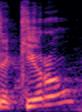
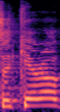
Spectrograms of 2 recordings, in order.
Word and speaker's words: Sekiro: Yeah, so it's I think it's pronounced Sekiro. I think it's Sekiro.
